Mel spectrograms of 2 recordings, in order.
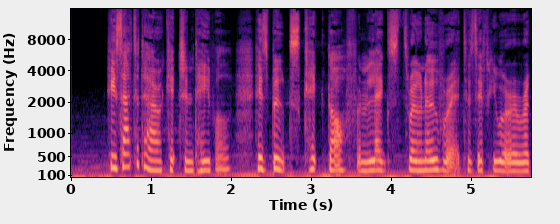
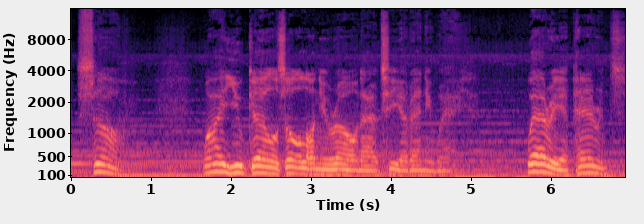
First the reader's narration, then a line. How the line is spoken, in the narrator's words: with drooping eyes and slightly slurred speech that he asked me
